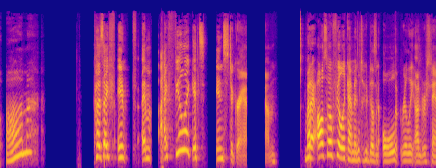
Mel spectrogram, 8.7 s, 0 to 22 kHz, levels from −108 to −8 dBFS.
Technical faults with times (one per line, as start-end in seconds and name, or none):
0.75-0.83 short stall from a late packet
2.29-3.03 chunks out of order
3.23-3.30 short stall from a late packet
4.93-5.67 chunks out of order
7.16-7.90 chunks out of order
